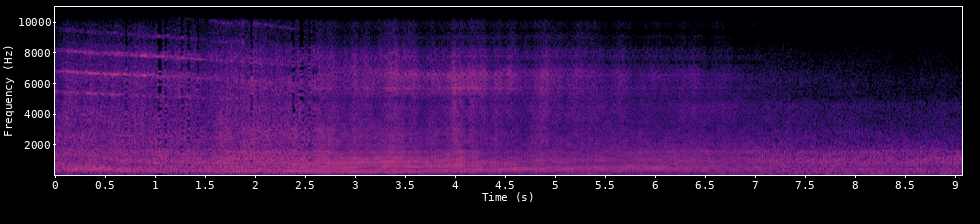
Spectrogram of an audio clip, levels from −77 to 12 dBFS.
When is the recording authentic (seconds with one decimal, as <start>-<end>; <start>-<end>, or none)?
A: 0.0-2.6; 7.1-9.1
